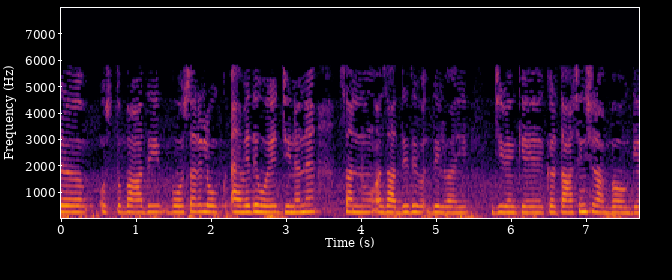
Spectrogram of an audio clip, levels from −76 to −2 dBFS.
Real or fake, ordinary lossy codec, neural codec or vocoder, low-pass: real; MP3, 24 kbps; none; 7.2 kHz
